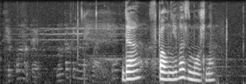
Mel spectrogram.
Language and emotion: Russian, neutral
